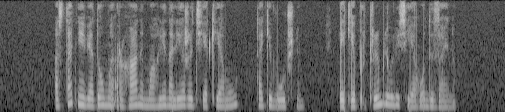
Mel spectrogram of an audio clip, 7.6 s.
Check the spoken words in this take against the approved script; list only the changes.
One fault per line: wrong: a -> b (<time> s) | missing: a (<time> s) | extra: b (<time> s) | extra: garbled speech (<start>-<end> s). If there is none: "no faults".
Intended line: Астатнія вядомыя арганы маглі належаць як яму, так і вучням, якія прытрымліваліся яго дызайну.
no faults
